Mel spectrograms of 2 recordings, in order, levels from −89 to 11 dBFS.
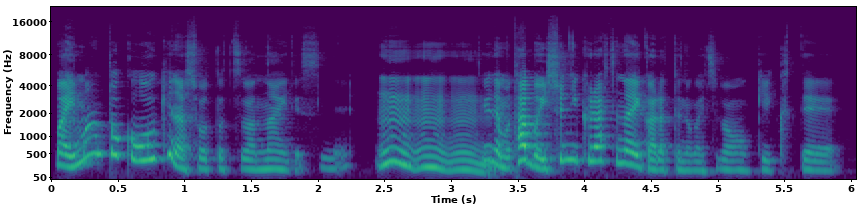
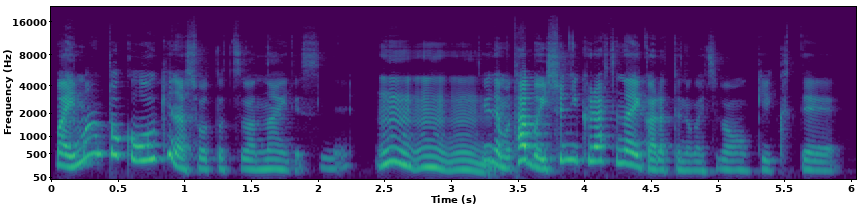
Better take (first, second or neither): neither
